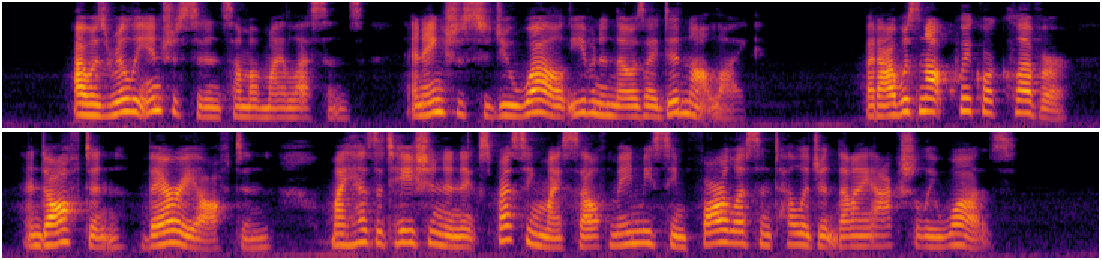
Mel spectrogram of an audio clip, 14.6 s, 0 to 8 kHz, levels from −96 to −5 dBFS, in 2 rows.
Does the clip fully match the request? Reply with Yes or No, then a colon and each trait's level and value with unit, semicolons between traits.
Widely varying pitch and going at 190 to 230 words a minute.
No: average, 4.9 semitones; average, 195 wpm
